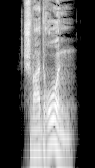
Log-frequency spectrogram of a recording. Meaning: squadron (the smallest unit of the cavalry)
- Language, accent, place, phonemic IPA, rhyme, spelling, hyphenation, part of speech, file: German, Germany, Berlin, /ʃvaˈdʁoːn/, -oːn, Schwadron, Schwa‧d‧ron, noun, De-Schwadron.ogg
